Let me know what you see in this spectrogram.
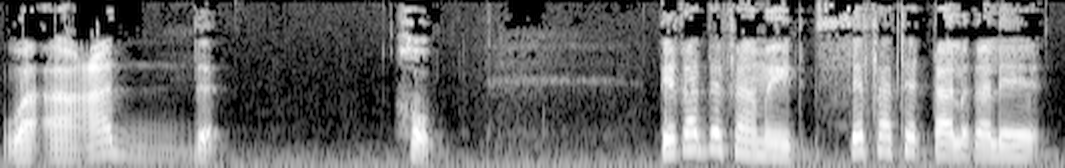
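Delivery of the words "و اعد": و اعد drawn out, د echoing; slow recitation demo. Shown as a demonstration. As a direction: stretch اعد, bounce the د. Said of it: "قلقله بدیم".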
